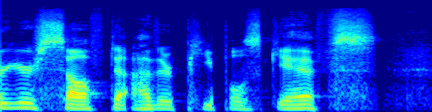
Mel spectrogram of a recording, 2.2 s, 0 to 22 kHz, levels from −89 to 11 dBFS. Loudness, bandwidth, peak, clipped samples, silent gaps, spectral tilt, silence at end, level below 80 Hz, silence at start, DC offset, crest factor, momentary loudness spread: -32 LUFS; 16.5 kHz; -12 dBFS; under 0.1%; none; -4 dB/octave; 0.3 s; -74 dBFS; 0 s; under 0.1%; 22 dB; 13 LU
